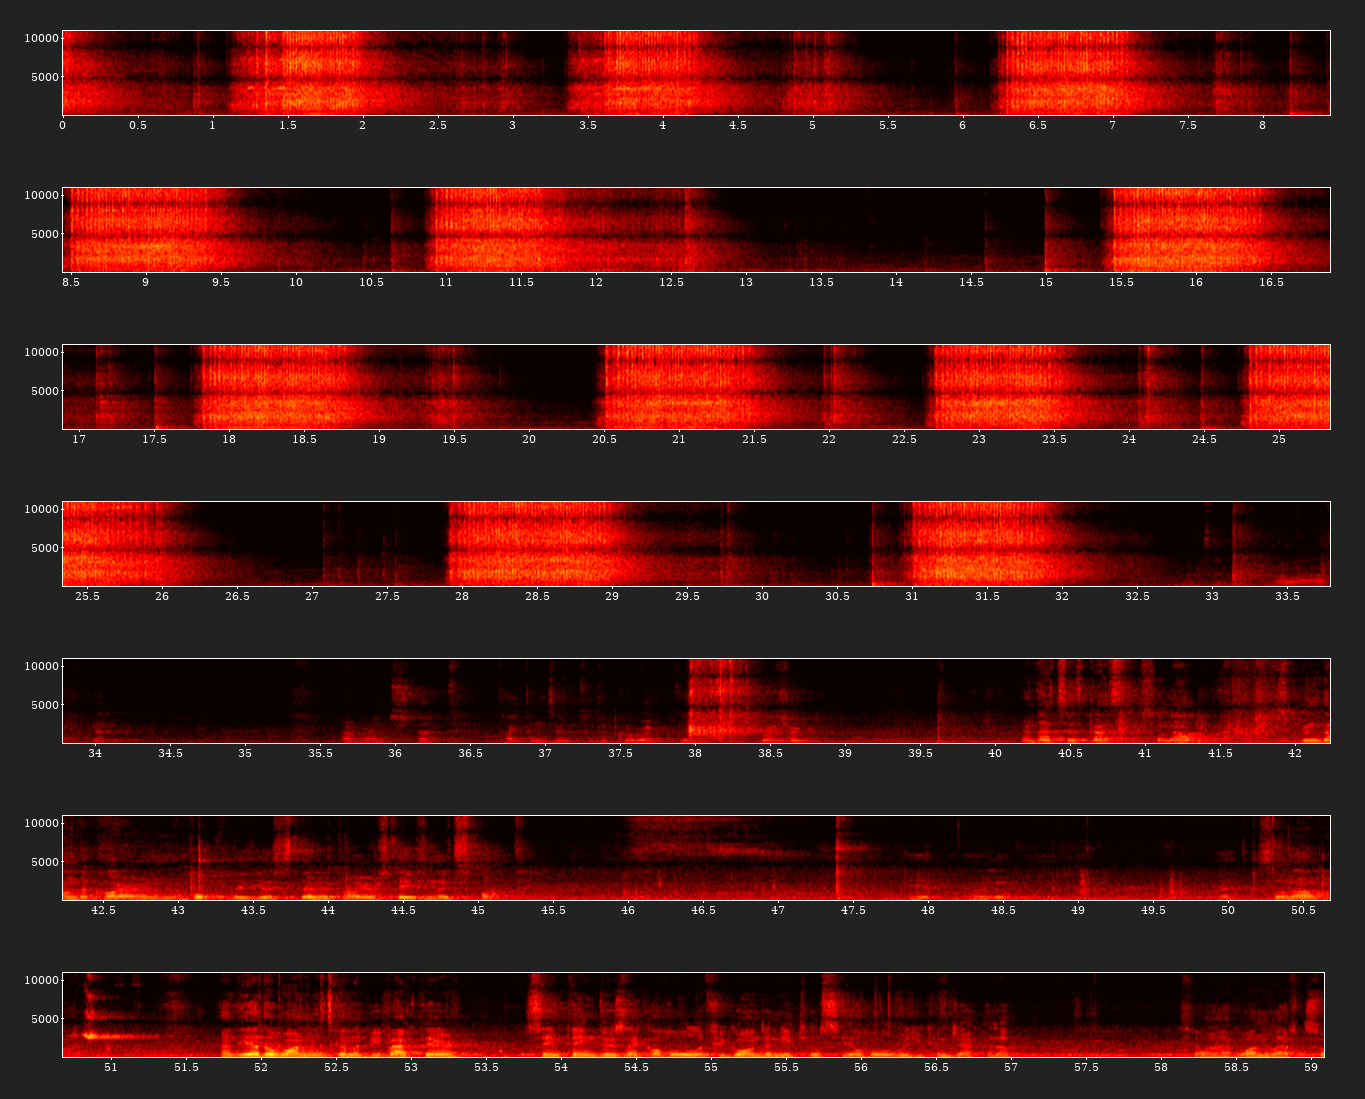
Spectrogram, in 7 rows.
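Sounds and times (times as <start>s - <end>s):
impact wrench rattling: 0.0s - 13.4s, 15.0s - 19.8s, 20.5s - 26.3s, 27.2s - 32.4s.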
